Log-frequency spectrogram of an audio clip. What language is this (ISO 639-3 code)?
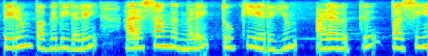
tam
